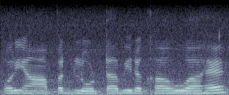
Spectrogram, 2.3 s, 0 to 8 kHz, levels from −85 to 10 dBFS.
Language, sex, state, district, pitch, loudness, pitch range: Hindi, female, Haryana, Jhajjar, 200 Hz, -15 LUFS, 195-200 Hz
